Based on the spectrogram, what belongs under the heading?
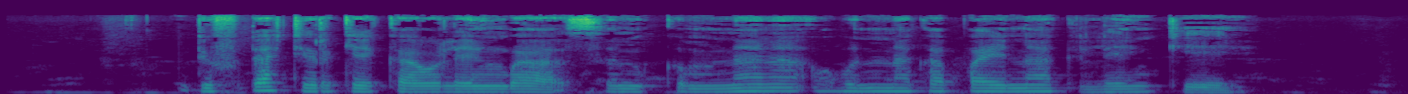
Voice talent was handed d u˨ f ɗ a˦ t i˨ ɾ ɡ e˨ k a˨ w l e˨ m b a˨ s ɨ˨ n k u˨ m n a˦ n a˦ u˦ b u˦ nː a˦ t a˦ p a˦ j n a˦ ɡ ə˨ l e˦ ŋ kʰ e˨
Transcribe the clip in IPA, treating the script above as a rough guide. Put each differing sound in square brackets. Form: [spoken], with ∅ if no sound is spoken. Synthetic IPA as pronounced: d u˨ f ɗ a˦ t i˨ ɾ [k] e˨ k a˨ w l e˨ [ŋ] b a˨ s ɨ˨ n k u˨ m n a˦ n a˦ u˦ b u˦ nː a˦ [k] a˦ p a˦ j n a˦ [k] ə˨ l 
